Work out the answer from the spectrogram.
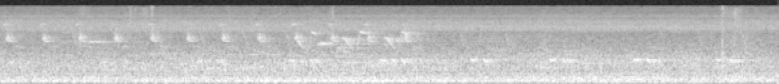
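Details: Bulbul chicks nearly ready to fledge from a nest on a flat's balcony give thin, high chirps in quick series, about four a second, fading after a few seconds over a steady low hum.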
